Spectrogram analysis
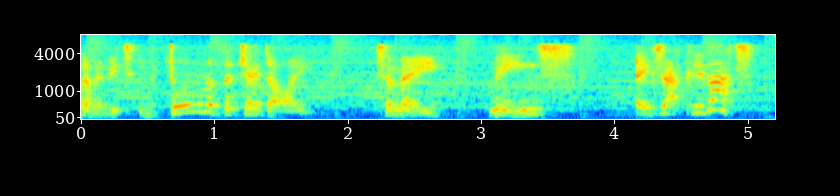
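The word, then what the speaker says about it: Je'daii: Not Jedi, Jedi. It's spelled J-E-D apostrophe I-I, Jedi, which I really thought was a bit weak, if I'm honest.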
